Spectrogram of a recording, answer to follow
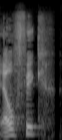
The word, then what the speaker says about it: Elphick: We've got Jayden Elphick. That's how you pronounce it, Elphick, right?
